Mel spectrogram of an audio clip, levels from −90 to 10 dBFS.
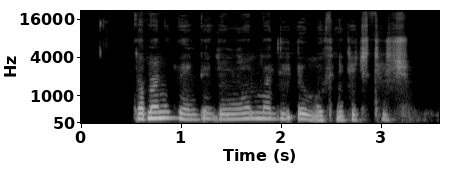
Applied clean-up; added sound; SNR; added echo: neural mask model Resemble Enhance denoiser.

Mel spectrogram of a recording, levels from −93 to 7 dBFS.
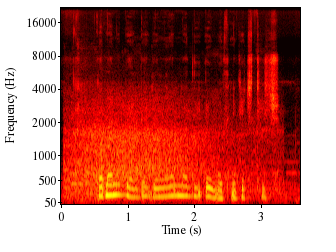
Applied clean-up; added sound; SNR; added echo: none; Crowd; 9 dB; none.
